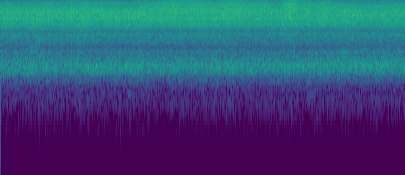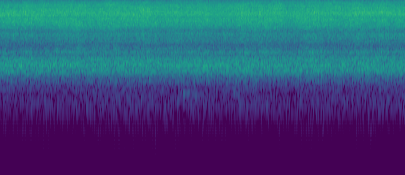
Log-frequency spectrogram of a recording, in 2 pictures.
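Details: Steady high-pitched hiss with spray noise throughout from an ultrasonic dental scaler during a cleaning of tartar, plaque and calculus, with cooling water warmed to body temperature for cold-sensitive teeth.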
